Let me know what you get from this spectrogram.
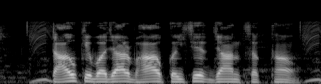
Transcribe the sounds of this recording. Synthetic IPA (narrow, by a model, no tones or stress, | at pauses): ʈaːukebəd͡ʒaɾbʱaːwkəɪsed͡ʒansək̚t̪ʰã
